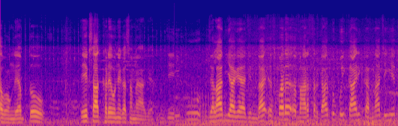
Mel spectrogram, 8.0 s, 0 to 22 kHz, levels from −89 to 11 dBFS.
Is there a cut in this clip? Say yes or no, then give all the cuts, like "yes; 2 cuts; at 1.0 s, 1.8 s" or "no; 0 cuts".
yes; 1 cut; at 3.5 s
